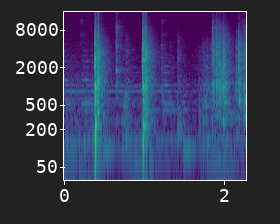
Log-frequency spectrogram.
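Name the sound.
Nerf Elite 2.0 Flipshots Flip-32 blaster firing darts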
